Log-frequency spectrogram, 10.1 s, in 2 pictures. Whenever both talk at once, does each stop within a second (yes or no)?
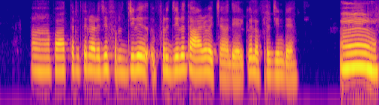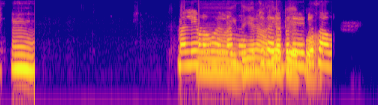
no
